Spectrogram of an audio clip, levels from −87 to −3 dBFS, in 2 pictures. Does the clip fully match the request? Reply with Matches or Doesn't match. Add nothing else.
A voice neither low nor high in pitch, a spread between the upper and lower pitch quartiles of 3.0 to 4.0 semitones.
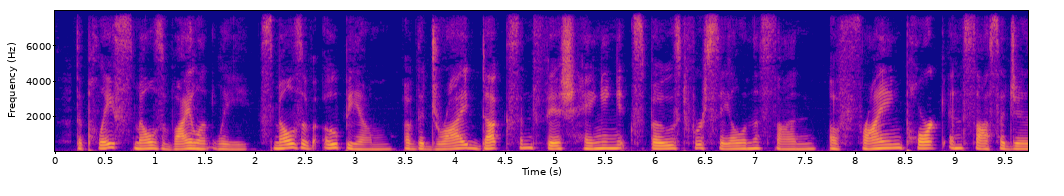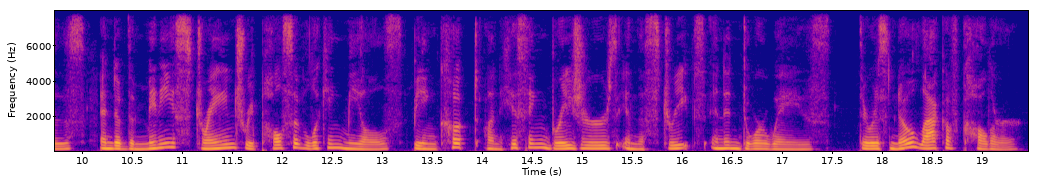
Matches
